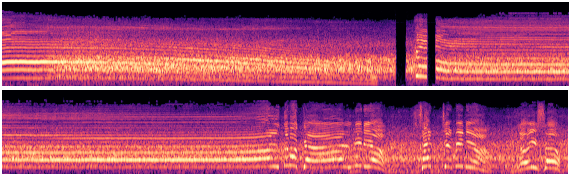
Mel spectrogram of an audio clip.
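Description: Spanish-language football commentator's long goal cry ('gol'). The first shout is held for about six seconds and slowly falls in pitch. After a brief break, a second shout is held at a steady pitch for about six more seconds, then breaks into excited shouted words.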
